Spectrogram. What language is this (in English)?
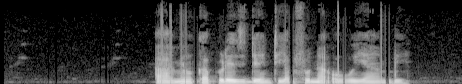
Ganda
